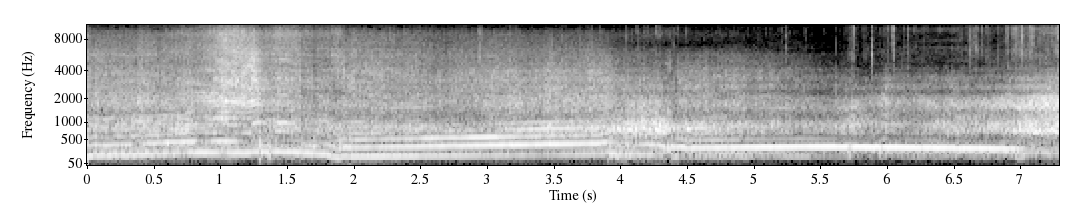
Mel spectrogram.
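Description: A red Ferrari F430 sports car engine revs loudly, its pitch climbing steadily and dropping at two gear changes as it accelerates. No voices are heard.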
